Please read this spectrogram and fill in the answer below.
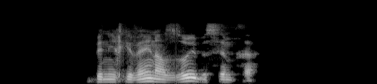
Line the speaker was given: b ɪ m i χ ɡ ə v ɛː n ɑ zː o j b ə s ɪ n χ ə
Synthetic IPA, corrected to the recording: b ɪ n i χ ɡ ə v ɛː n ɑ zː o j b ə s ɪ m χ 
